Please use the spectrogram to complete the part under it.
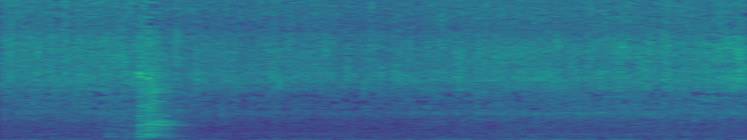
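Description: Tomato paste sautés in a pan for a millet (samai) tomato rice. A brief splashy hiss near the start settles into an even, moderately loud frying sizzle that holds steady to the end, with no one speaking.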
